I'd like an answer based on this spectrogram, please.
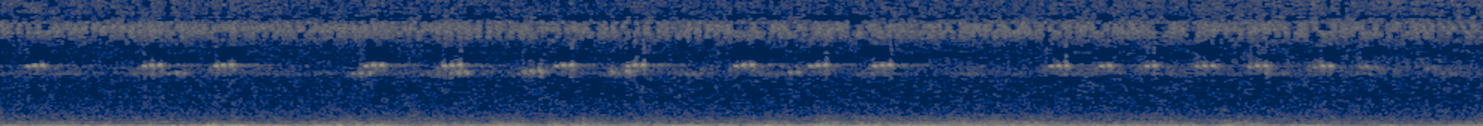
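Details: Cricket chirps in a summer countryside wheat field with a light breeze: high, short chirps come in uneven clusters with brief gaps, while a deep breezy rumble fills the background.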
